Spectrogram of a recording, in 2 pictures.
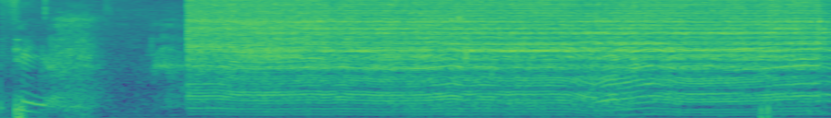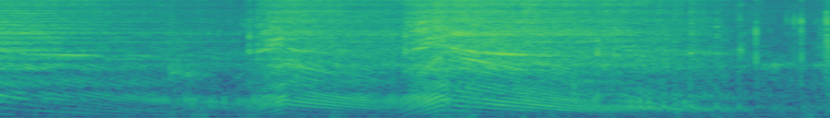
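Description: Two-stroke chainsaw cutting into a large tree trunk, its engine running steadily at high revs under load and dipping in pitch about two seconds in. In the second half it revs down and up several times.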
